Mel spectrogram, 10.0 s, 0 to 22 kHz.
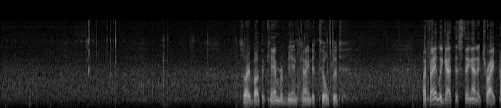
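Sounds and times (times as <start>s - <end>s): faint steady hiss: 0.0s - 10.0s
small sharp clicks: 0.2s - 2.4s.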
